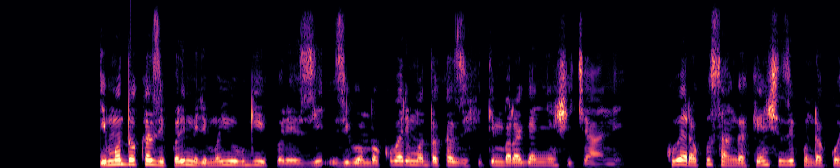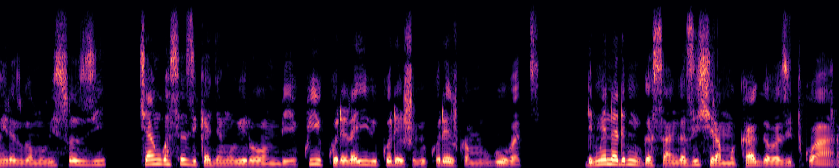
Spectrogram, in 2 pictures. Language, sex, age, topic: Kinyarwanda, male, 18-24, government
